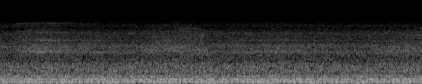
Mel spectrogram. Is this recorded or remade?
recorded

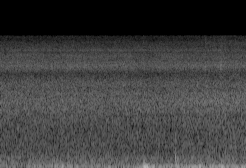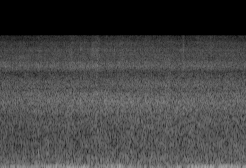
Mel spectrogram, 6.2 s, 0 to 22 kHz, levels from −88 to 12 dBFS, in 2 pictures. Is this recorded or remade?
recorded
